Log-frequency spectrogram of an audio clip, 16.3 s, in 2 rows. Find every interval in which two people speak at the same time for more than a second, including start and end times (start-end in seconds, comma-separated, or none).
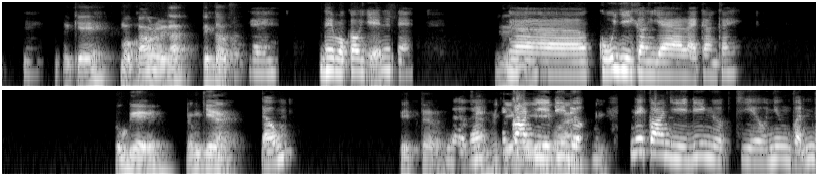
12.5-14.0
